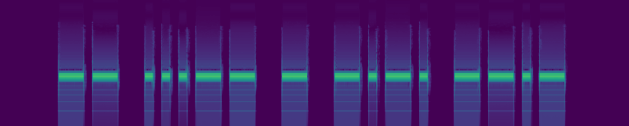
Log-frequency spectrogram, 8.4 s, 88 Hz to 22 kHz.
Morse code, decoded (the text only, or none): M3TCQ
